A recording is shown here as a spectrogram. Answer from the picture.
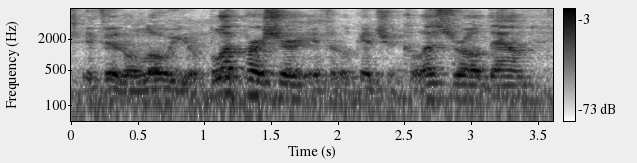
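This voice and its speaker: Over noticeable background noise and audible room echo, a man with medium pitch speaks with lively intonation. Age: 70s. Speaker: physician promoting supplement business. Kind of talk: sales pitch. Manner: halting.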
